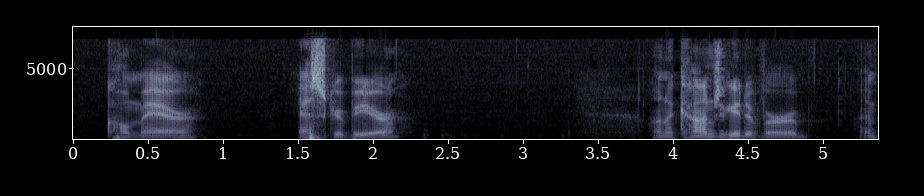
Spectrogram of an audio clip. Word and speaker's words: escribir: an infinitive verb and place an emphasis on the last syllable hablar Comair escribir on a conjugated verb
